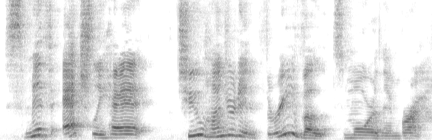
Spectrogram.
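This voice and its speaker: A woman reads aloud for children with a bright, clear-cut edge to her voice. She takes her time, and her pitch swings widely as she expresses each phrase. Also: very animated, takes it slowly. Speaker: reader of a children's picture book.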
